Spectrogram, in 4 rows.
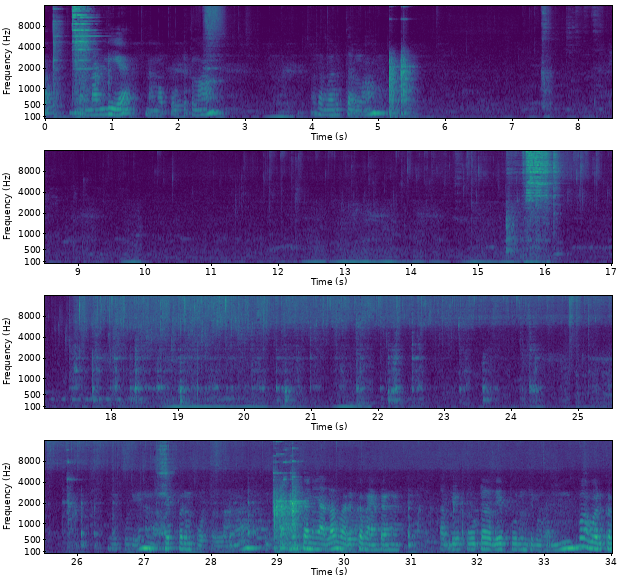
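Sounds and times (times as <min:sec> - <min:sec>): seeds sizzling in hot oil: 0:00.4 - 0:05.0, 0:07.4 - 0:34.0
spoon scraping a pan: 0:15.4 - 0:16.4, 0:17.3 - 0:34.0.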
